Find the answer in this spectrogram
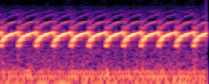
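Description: Car alarm sounding continuously: a rapid warbling tone, each chirp rising and falling in pitch, repeated about ten times a second.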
